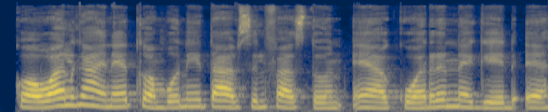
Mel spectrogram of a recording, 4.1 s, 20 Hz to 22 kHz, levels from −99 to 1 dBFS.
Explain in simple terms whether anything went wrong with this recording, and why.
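Nothing went wrong here.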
